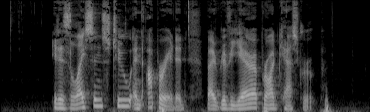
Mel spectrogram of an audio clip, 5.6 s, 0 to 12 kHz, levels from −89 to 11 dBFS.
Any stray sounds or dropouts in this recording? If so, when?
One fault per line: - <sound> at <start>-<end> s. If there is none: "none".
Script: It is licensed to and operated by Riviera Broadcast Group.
none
